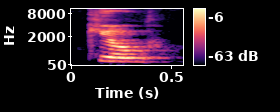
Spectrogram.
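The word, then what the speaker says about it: que ele: So this happens, one example would be, so if the E dropped out of K and you have an il afterwards, you have two vowels. One you don't even pronounce, the other one is exactly the same. And even if it were, it doesn't matter. What happens is kill. I'm not going to pronounce il. It's too robotic. It takes a lot of effort. It's just quicker, more practical. So kill.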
